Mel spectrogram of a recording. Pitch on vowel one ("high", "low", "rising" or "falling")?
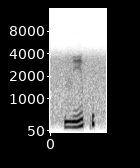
rising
